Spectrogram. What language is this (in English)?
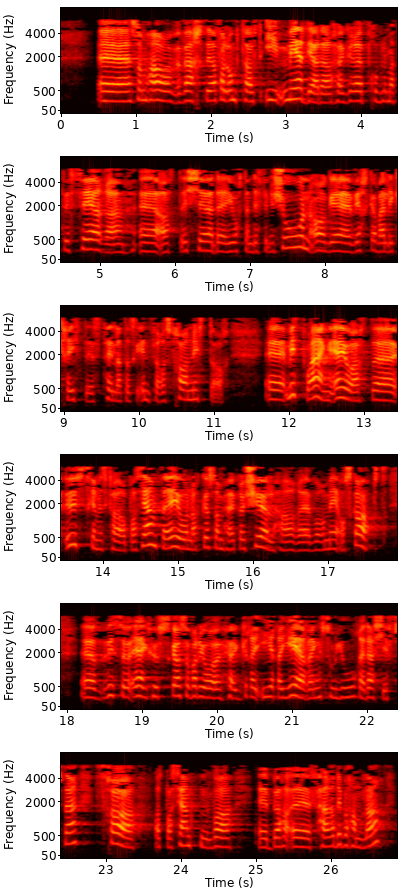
Norwegian Nynorsk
